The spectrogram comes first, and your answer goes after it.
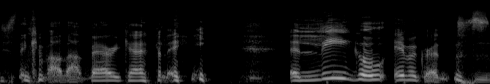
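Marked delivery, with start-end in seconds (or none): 2.9-3.9 leaning hard with heavy stress on the word illegal. Making a point about immigration, stressing the word illegal. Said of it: "Are you emphasizing the word illegal?".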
